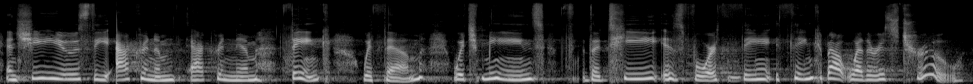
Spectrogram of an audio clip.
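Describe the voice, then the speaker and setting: A woman's voice: fairly high pitch, takes it slowly. Woman giving a talk in a reverberant hall. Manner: conversational, thinks aloud with fillers and self-corrections. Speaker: leader of a mindfulness talk series. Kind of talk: casual spiritual talk to a group.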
